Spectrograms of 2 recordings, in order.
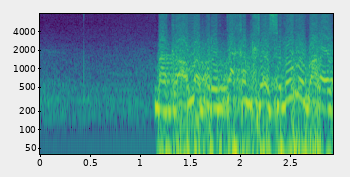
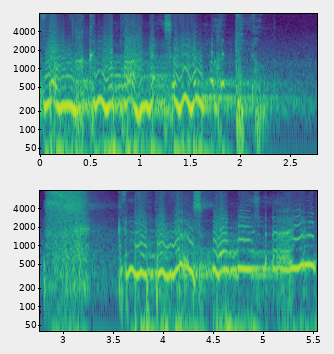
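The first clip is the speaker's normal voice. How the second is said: fast, tearful imitated pleading; hammed-up weeping mother's prayer; crying prayer; 8 semitones higher than usual. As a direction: wail at God through mock tears.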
